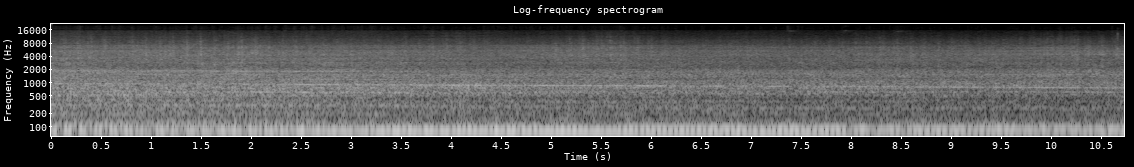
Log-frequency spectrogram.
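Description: Loaded coal freight train rolling past with a rear distributed power locomotive running lightly, a steady loud low rumble of wheels and cars with a faint engine drone, continuous throughout and without talk.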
